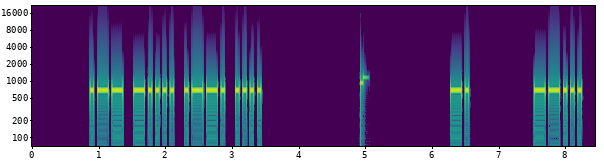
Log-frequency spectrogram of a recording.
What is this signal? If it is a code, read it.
Morse code, heard as a keyed tone, about 22 wpm, spaced as for 15 wpm, 700 Hz. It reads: W6PH N7
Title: USA Call Signs - 4 Characters - 6x Character Spacing - 22wpm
